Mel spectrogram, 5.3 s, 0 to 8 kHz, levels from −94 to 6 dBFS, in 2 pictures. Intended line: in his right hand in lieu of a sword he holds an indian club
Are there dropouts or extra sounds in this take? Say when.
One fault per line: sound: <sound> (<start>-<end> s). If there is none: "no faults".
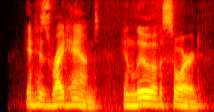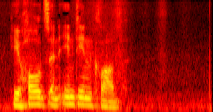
no faults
